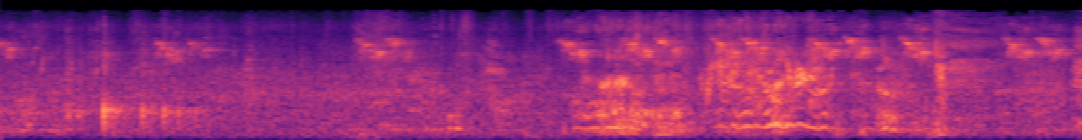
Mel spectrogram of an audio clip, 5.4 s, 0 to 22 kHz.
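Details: Black Shiba Inu puppy born on 27 February; high, breathy whines and yelps, soft at first, then louder and more continuous in the second half.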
